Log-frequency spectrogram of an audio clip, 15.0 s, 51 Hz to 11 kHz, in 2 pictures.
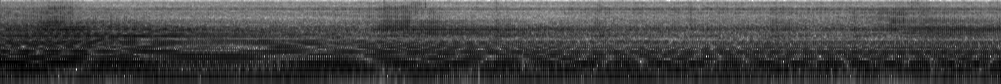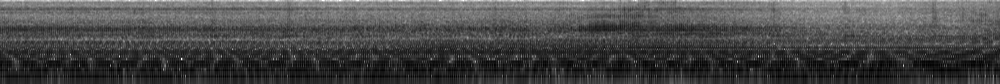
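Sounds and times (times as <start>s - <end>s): airplane engines droning: 0.0s - 15.0s.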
